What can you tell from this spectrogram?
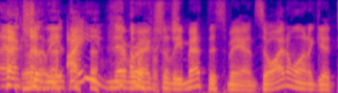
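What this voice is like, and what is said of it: Usual voice. Nothing is said of it.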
